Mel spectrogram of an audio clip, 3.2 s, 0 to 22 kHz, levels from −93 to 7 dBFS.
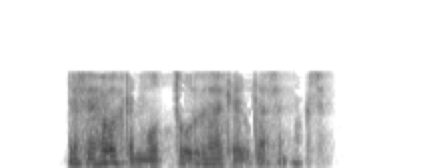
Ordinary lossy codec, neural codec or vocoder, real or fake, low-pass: AAC, 16 kbps; codec, 16 kHz, 2 kbps, FreqCodec, smaller model; fake; 3.6 kHz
